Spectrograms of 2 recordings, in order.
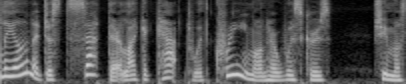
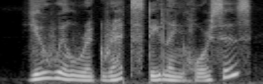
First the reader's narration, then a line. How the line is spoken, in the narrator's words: Min said hoarsely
